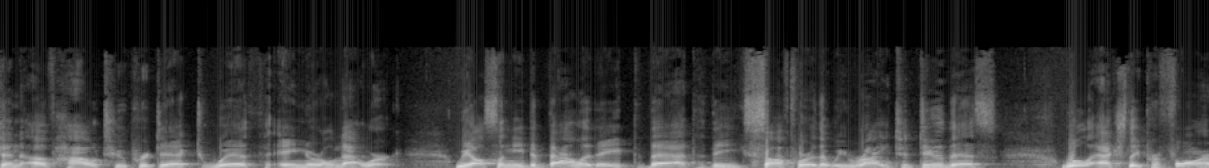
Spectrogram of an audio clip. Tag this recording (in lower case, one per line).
speech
